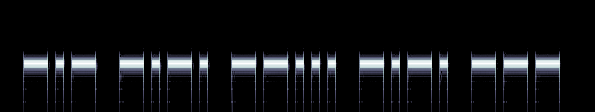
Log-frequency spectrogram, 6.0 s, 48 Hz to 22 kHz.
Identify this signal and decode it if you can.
Morse code, heard as a keyed tone, about 15 wpm, 700 Hz. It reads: KC7CO
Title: USA Call Signs - 5 Characters - Repeated 2x - 15wpm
